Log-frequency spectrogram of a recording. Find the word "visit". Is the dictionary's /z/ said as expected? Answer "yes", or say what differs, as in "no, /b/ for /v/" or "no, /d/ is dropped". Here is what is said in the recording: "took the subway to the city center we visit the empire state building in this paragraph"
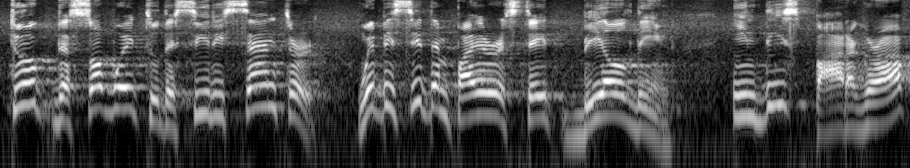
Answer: no, /s/ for /z/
